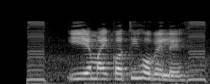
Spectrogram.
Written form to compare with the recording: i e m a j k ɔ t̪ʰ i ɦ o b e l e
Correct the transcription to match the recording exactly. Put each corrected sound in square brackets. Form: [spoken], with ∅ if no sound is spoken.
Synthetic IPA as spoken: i e m a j k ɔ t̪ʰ i ɦ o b e l e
